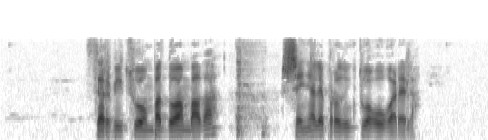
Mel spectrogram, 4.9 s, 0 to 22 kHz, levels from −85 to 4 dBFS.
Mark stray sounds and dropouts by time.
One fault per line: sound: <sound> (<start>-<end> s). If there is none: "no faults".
sound: cough (2.3-2.7 s)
